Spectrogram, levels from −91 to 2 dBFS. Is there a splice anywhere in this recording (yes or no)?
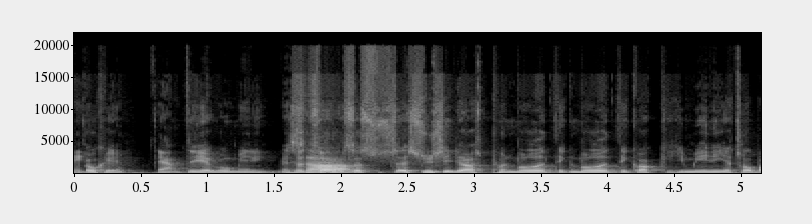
yes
